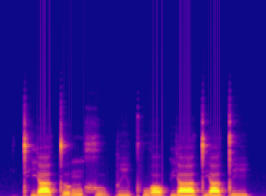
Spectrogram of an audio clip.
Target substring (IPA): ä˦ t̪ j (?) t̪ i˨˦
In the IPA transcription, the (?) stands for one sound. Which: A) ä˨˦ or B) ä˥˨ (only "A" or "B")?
B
